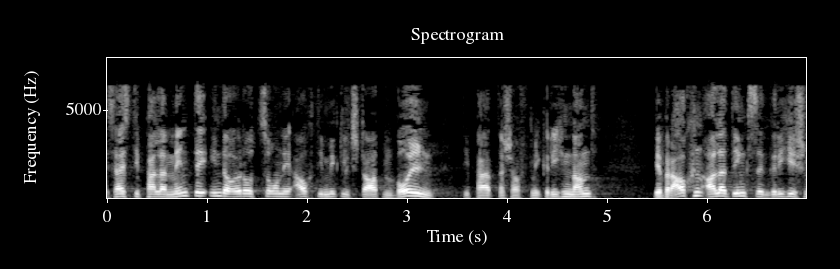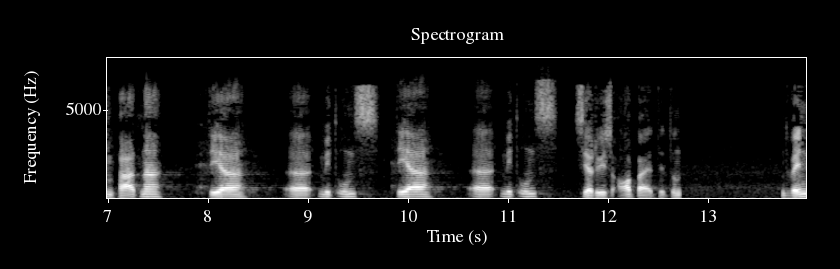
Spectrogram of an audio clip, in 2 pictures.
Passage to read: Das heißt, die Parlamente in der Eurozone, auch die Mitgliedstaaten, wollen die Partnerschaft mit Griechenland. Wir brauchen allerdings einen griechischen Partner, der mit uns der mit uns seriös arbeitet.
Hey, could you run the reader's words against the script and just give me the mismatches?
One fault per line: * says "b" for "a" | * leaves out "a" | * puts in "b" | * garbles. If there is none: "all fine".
all fine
